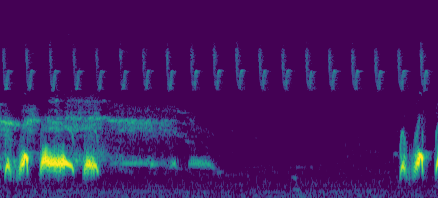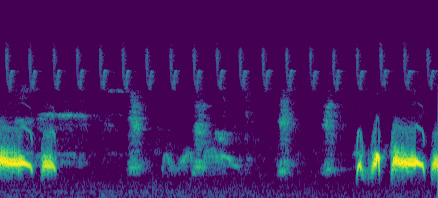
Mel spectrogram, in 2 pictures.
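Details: Spotted dove calling as a lure to make other doves coo: two low, hollow phrases of three or four notes about five seconds apart, soft chattering between them, with constant rapid ticking behind.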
